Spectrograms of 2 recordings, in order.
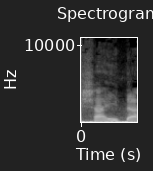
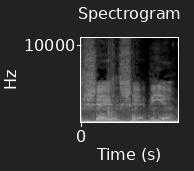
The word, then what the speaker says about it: Shadia: Your name is Shahida. How do you pronounce? Shadia. Shadia, oh sorry, Yeah, Shadia.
